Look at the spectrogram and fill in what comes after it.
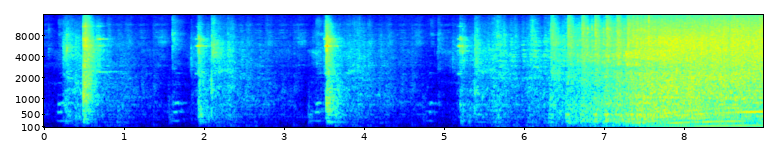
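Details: Craftsman 6.5 HP 21-inch push mower, trash-picked, first start: a few cranking knocks, then the engine catches and races unchecked because the carburetor governor arm is stuck; later freed with PB Blaster.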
